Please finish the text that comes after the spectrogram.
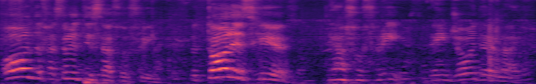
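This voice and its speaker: A man's voice: sits high, big pitch swings, moderate pace, darkish tone. A man in his sixties with a Bosnian accent, giving an emphatic conference lecture in short declarative phrases. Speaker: lecturer and researcher. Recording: echoey hall from far off, music behind.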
